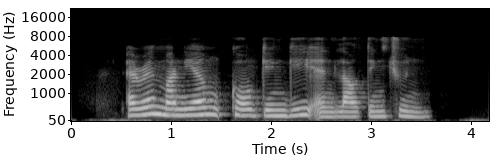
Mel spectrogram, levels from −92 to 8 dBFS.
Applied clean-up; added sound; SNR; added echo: neural mask model Resemble Enhance denoiser.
